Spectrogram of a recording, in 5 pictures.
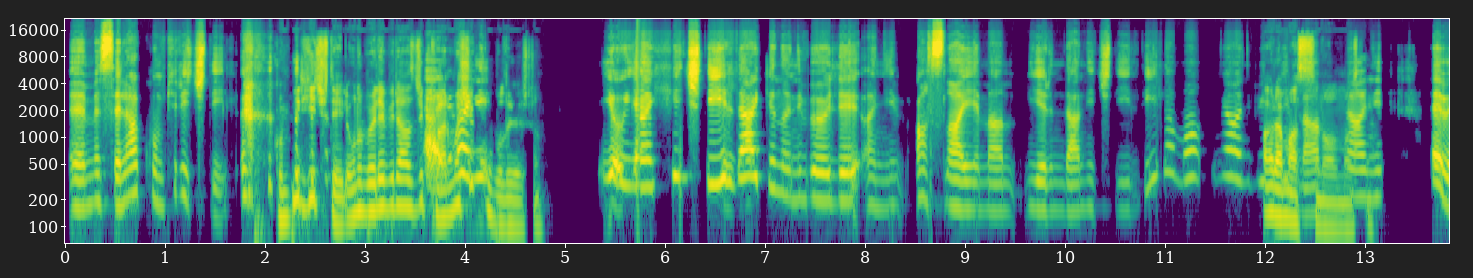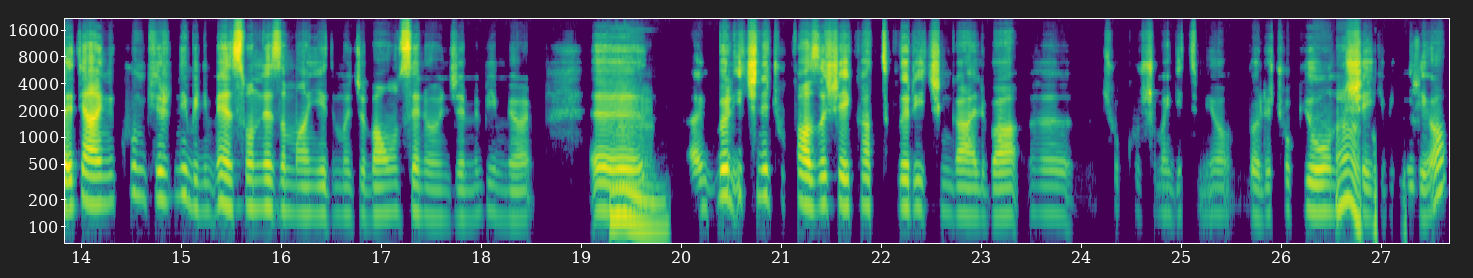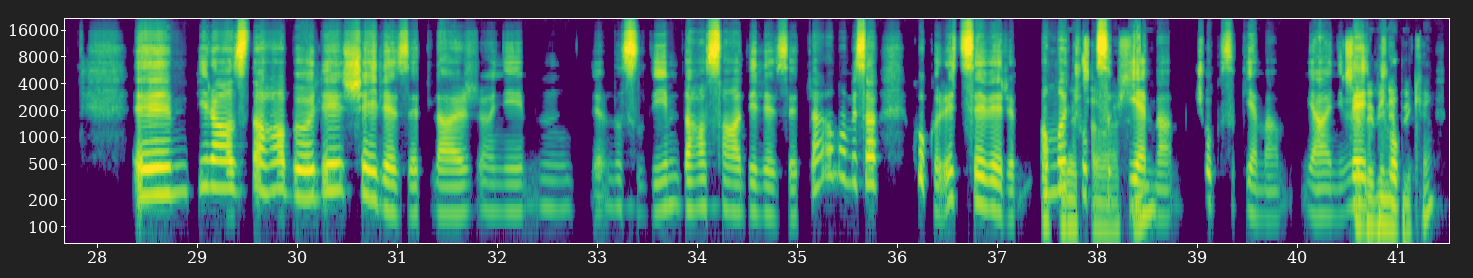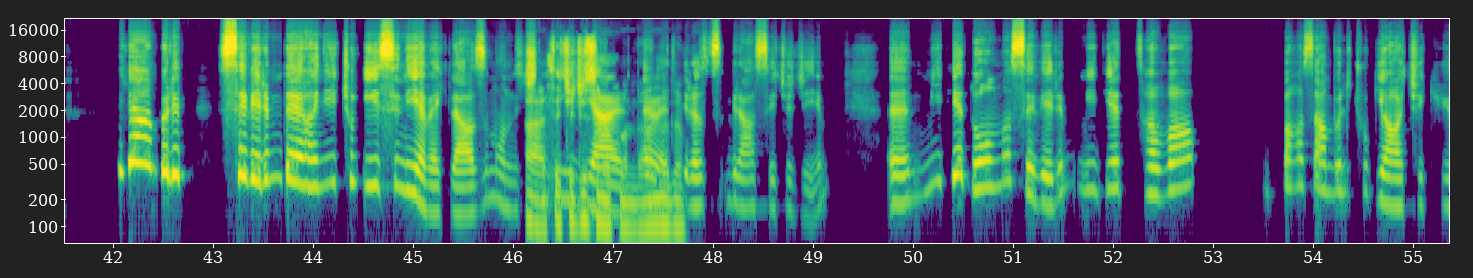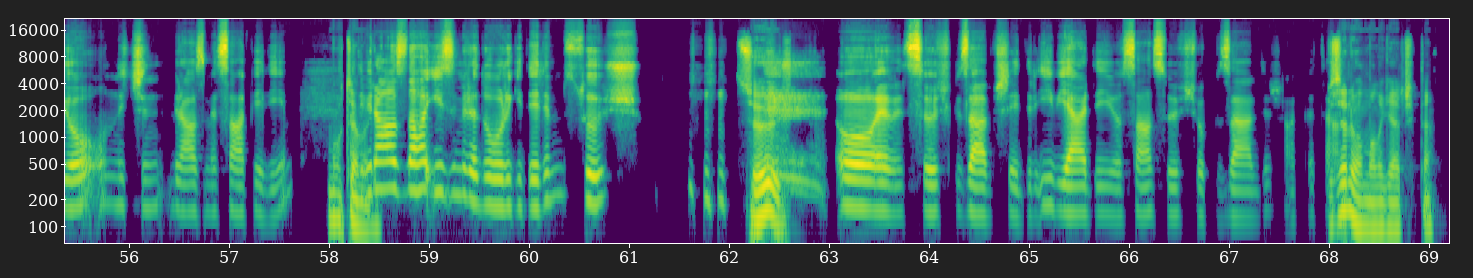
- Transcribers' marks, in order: chuckle; chuckle
- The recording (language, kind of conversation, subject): Turkish, podcast, Sokak yemekleri arasında favorin hangisi?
